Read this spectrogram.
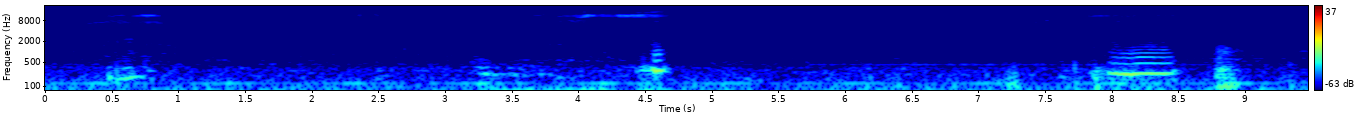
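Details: A sleeping cat snoring in a quiet room: soft, irregular breathy snorts with one brief tonal snore.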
